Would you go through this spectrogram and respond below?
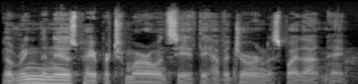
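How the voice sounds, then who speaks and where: An actor playing a frustrated, defensive boyfriend in a naturalistic audio horror drama. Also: male voice, low voice, expressive, rapid-fire, a little mellow. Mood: startled, brisk. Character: frustrated boyfriend tied to an unfinished house, defensive.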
